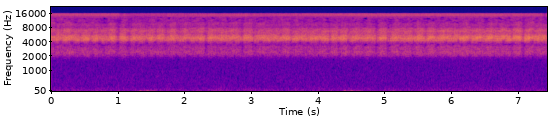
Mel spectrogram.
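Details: Singing cicadas, a constant piercing buzz layered from many insects, evenly sustained throughout with faint rhythmic pulsing.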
